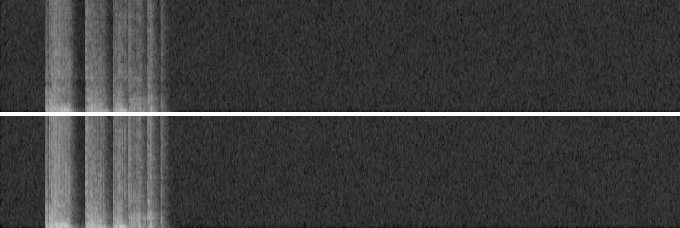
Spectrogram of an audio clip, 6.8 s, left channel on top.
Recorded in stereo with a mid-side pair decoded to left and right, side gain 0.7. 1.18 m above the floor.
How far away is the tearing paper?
About 0.7 m.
